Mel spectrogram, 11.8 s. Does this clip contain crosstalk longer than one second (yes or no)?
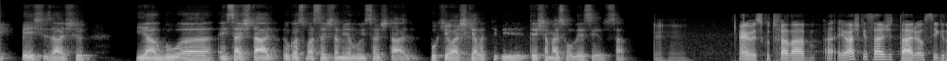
no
